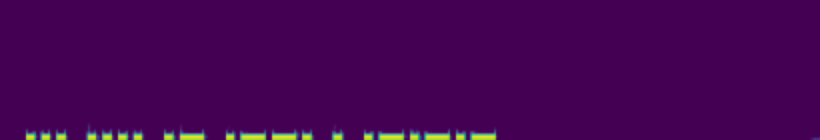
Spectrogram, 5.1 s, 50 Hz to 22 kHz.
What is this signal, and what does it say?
Morse code, heard as a keyed tone, about 25 wpm, 700 Hz. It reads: SHAPE.
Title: Sentences from Top 1000 Words - Review Part 3 - 25wpm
